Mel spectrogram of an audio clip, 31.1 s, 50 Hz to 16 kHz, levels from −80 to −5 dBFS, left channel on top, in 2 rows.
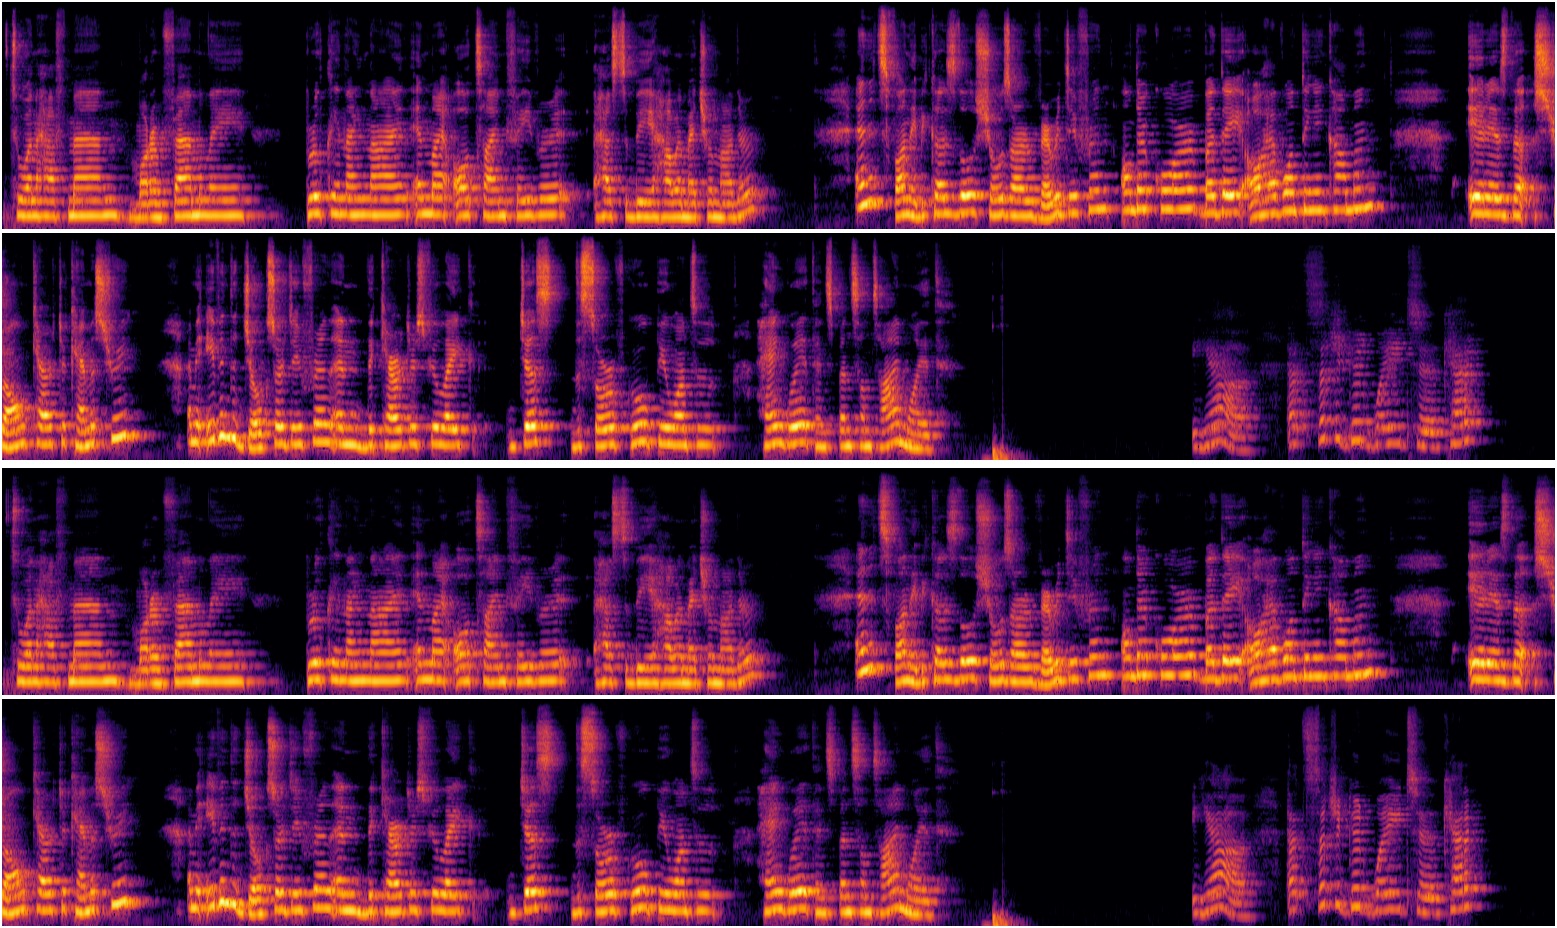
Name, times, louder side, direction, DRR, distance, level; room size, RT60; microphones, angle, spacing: voice 1, 0.1-2.6 3.0-7.6 8.3-13.8 14.0-14.4 14.7-16.9 17.2-20.3 20.6-22.7 23.1-24.8, left 1 dB, 25° left, 1.5 m, -19 dB
voice 2, 27.4-28.0 28.4-30.2, right 2 dB, 65° right, 3.8 m, -30 dB
15.5 x 10.5 x 5.4 m
head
